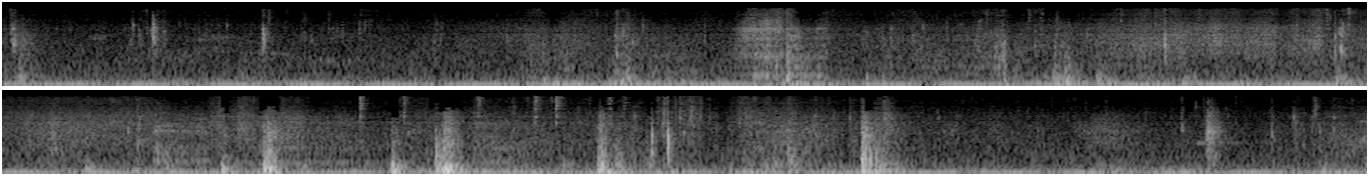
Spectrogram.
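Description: A young woman slurps and chews noodles close to a microphone.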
